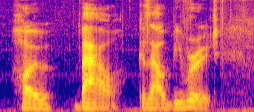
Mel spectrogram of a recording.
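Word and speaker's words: Hobao: the gearbox pier from hub ow um actually that's the brand cabal don't pronounce the first section separately because it could just be sounding a little bit rude so you call it ho bow you know it might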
